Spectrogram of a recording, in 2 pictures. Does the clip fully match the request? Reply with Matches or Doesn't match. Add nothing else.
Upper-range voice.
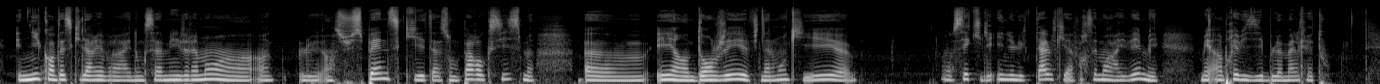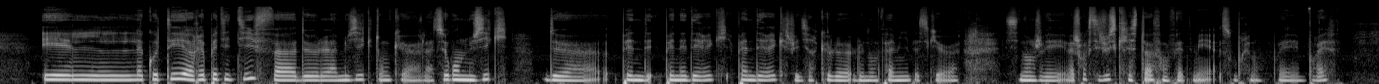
Matches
